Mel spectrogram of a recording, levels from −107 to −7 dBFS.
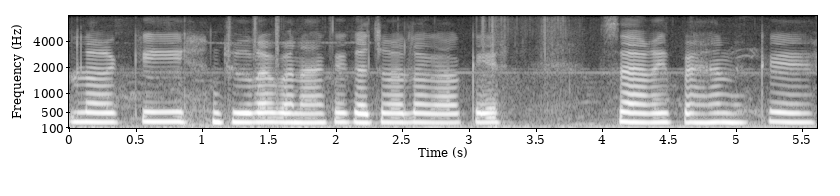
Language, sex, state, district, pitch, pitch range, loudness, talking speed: Hindi, female, Chhattisgarh, Sukma, 240 Hz, 235-245 Hz, -12 LUFS, 120 wpm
